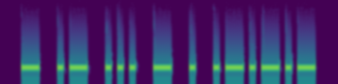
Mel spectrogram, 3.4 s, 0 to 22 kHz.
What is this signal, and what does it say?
Morse code, heard as a keyed tone, about 20 wpm, 700 Hz. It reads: TASTE.
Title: Sentences with 5-Word Phrases - 20wpm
